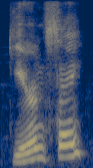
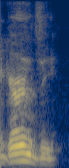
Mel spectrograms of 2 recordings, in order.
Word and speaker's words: Guernsey: had an investigation called gear and say yeah you butchered it I I think you're trying to say Guernsey guerns okay I thought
